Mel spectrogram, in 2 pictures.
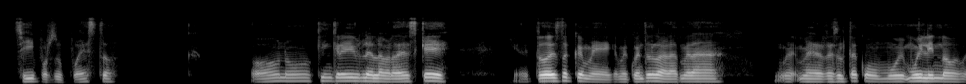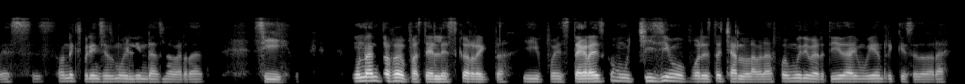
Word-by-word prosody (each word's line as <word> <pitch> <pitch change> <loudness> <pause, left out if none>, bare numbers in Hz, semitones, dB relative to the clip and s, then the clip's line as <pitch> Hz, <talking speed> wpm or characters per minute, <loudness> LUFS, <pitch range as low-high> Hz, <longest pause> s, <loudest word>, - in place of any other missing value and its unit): Sí, 140 0 -5
por - - -11
supuesto. 125 +3 -10 1.4
Oh, 145 +4 -6
no, 155 -1 -7
qué 165 - -8
increíble. 160 -1 0
La 145 -1 +3
verdad 135 0 +1
es 145 +1 -4
que, 160 -4 +2 0.6
que - - -20
todo 150 +1 +7
esto 155 +2 +4
que 155 - +2
me 120 -4 -4
que 120 - -13
me 125 - -7
cuentas, 135 +4 -1
la 150 - +4
verdad, 125 -2 0
me 140 0 -2
da, 135 -1 -3 0.5
me 135 - -10
me 135 -1 -3
resulta 135 +3 -3
como 140 - -3
muy 135 +1 -2
muy 150 +2 +3
lindo. 135 -4 +1
Es 125 +2 -8
es 130 0 -16
son 145 +1 -6
experiencias 135 -2 -2
muy 135 -1 -2
lindas, 130 -2 -4
la 120 - -6
verdad. 125 +1 -7 0.5
Sí, 120 -4 -3 0.6
un 155 +3 +4
antojo 165 -2 +6
de 155 -3 +10
pastel, 130 +1 +2
es 125 -3 -2
correcto. 125 -2 0
Y, 135 -1 -5
pues, 130 -3 -8
te 135 - +7
agradezco 140 +5 +6
muchísimo 155 +1 -1
por 135 +1 -3
esta 135 +2 0
charla, 130 -2 0
la 120 - -1
verdad, 125 +1 -2
fue 145 - -1
muy 150 +1 -1
divertida 135 0 0
y 135 - 0
muy 130 +1 -2
enriquecedora. 120 -3 -6
135 Hz, 190 wpm, -22 LUFS, 125-145 Hz, 1.4 s, de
